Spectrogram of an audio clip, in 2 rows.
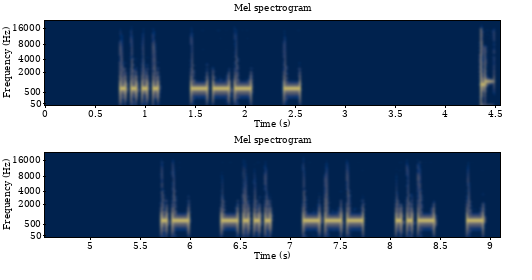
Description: Morse code, heard as a keyed tone, about 21 wpm, spaced as for 16 wpm, 700 Hz. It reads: HOT ABOUT
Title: 2x Character Spacing - Top 300 Words - 22wpm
